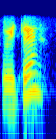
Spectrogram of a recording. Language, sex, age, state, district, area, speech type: Kashmiri, male, 30-45, Jammu and Kashmir, Kulgam, rural, conversation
